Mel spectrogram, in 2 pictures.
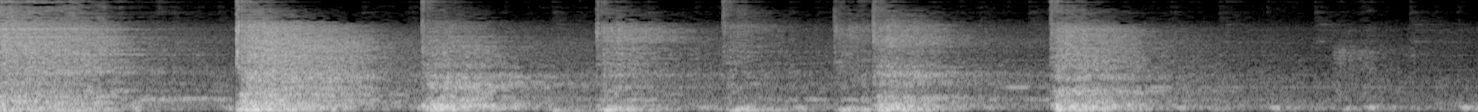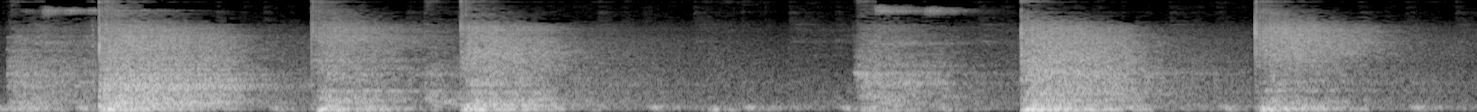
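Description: Basketball bouncing off the floor, walls and backboards in a small hard-walled room. There are a dozen or more thuds, about one a second and unevenly spaced, each ringing on in a short echo.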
